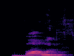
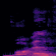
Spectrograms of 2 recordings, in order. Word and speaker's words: vowels: और वैसे ही वी ओ डब्ल्यू ई एल को क्या पढ़ेंगे, वाउल्स पढ़ेंगे। एग्जैक्ट प्रोनाउंसिएशन आप देखेंगे, ऑक्सफोर्ड की डिक्शनरी में आप देखेंगे तो वाउल्स निकलेगा, वोवेल्स नहीं होता दोस्त, क्या होता है, वाउल्स होता है।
